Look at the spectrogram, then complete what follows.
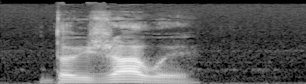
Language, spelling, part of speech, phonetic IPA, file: Polish, dojrzały, adjective, [dɔjˈʒawɨ], Pl-dojrzały.ogg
